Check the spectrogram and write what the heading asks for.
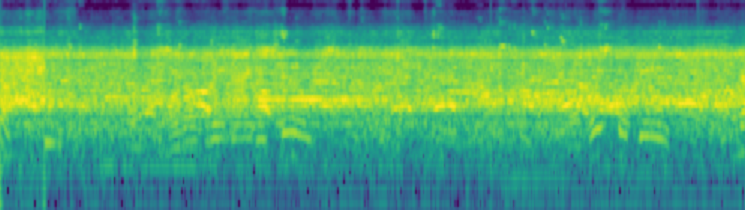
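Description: Steady crowd noise in a basketball arena, with a ball bouncing on the court and voices mixed in underneath.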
